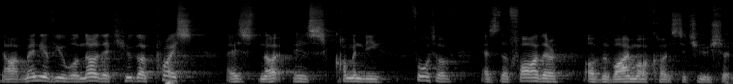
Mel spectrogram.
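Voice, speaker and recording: At a moderate pace, a man with an American accent speaks in a fairly high pitch with ordinary pitch variation. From South Africa. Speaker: law professor. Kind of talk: conference talk. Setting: conference in Berlin. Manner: halting, many fillers and restarts.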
